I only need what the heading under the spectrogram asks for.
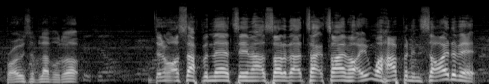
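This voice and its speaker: A man's voice: high voice, faint music behind. A British man casting a live esports match, chatty and joking, who also answers viewer questions. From United Kingdom. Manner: chatty and quick, jokes and answers chat. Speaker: esports caster.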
